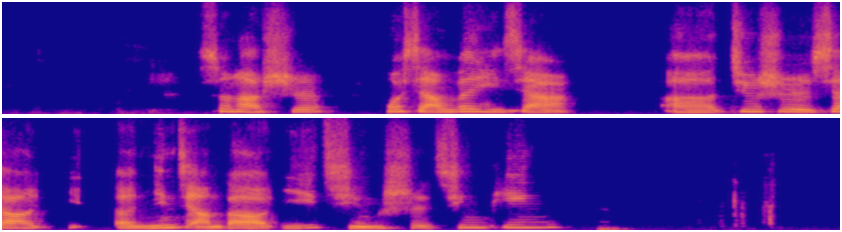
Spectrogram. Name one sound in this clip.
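A middle-aged woman speaks calmly into a microphone over an online call.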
